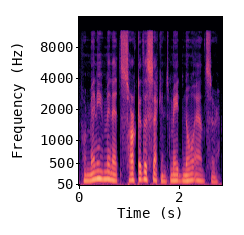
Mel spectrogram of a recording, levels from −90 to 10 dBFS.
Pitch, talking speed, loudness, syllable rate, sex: 130 Hz, 190 wpm, -16 LUFS, 5.4 syllables/s, male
